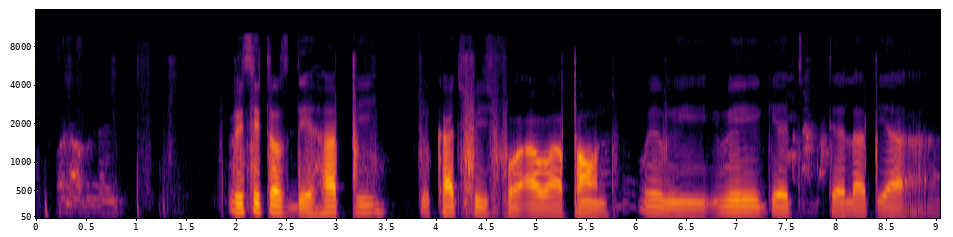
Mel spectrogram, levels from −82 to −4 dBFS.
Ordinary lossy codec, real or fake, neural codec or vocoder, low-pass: MP3, 64 kbps; real; none; 9.9 kHz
